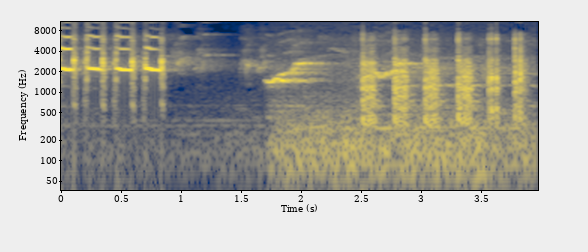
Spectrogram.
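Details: Javan myna song used to coax silent mynas into singing: a fast string of high ringing notes, a short rising whistle, then grating, harsh repeated chatter.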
